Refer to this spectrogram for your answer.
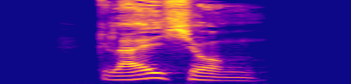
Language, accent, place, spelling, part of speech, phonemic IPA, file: German, Germany, Berlin, Gleichung, noun, /ˈɡlaɪ̯çʊŋ/, De-Gleichung.ogg
- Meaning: equation, equality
